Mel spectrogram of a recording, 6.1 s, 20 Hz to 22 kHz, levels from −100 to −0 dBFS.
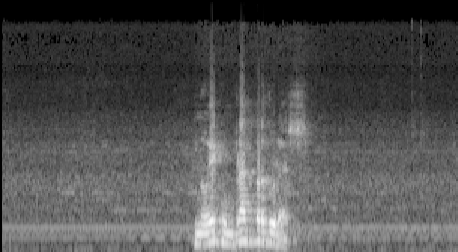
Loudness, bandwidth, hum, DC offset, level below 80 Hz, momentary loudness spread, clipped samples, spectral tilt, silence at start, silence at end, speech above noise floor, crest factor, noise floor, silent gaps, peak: -12 LUFS; 9.6 kHz; none; under 0.1%; -50 dBFS; 16 LU; under 0.1%; -8 dB/octave; 2.55 s; 2.05 s; 31 dB; 18 dB; -42 dBFS; none; 0 dBFS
